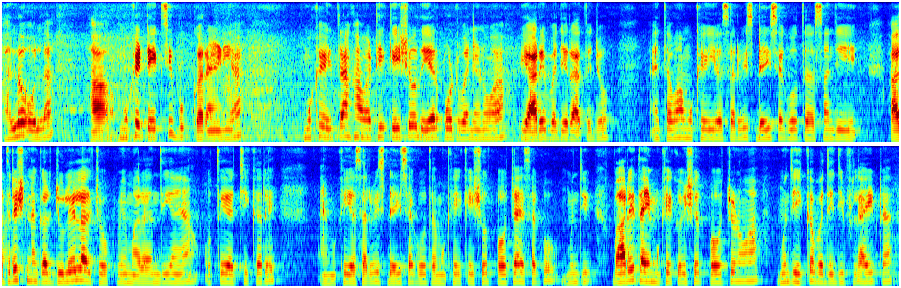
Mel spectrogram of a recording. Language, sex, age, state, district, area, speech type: Sindhi, female, 45-60, Gujarat, Junagadh, rural, spontaneous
